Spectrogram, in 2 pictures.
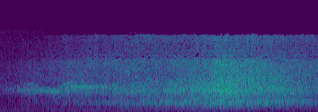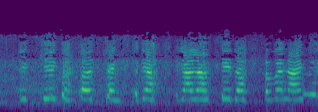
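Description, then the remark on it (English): A broad, hissing wash of choppy open sea with treacherous currents swells up and ebbs away over several seconds around a raft swept out to sea, then gives way to people talking. “swept out to sea by treacherous currents.”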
